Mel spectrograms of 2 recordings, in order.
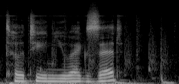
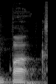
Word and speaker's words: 13uxz: Also goes by the name of 13 UXZ. Am I saying it right? Uh almost. It's actually Bucks.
